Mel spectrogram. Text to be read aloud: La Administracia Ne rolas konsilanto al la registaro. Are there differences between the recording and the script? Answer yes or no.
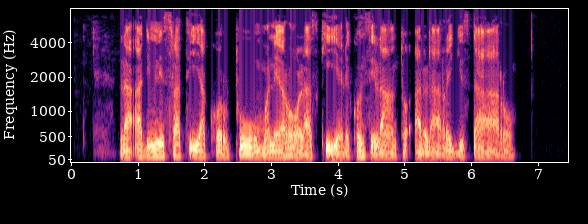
yes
